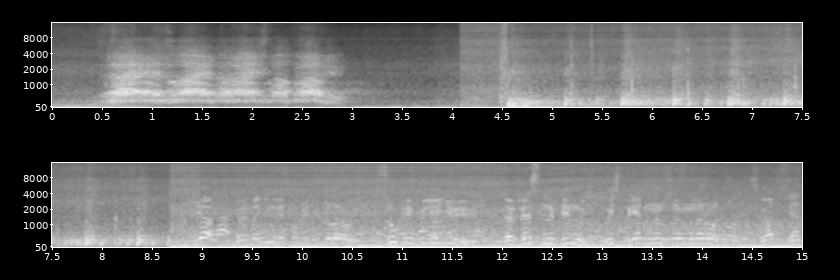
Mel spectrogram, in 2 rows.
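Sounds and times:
low outdoor rumble: 0.0 - 15.0
soldiers shouting in unison: 0.5 - 3.2.

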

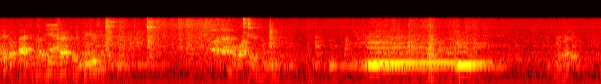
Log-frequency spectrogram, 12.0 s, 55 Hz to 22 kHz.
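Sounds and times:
electric guitar low note: 7.0 - 10.2.

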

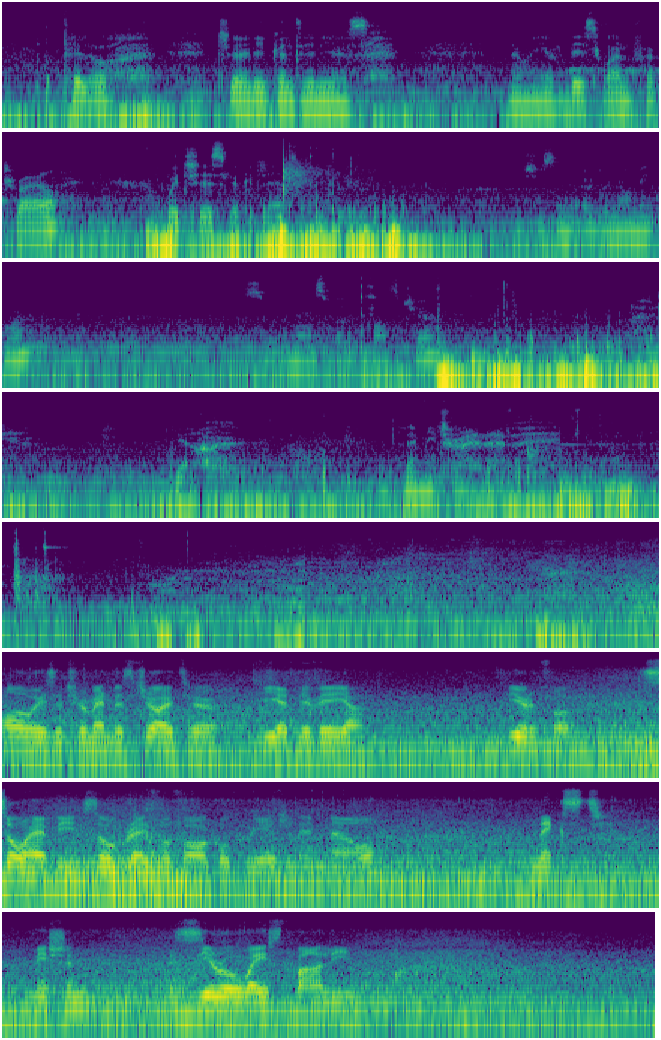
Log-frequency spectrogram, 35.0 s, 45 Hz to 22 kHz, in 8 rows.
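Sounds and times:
road traffic noise: 0.0 - 35.0.

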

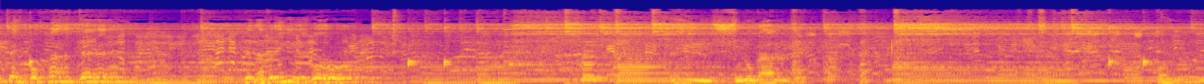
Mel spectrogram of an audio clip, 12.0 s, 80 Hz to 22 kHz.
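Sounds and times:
guitars holding chords: 0.0 - 12.0.

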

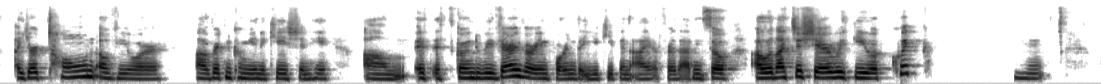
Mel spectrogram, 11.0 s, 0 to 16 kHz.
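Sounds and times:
woman speaking: 0.0 - 9.3.

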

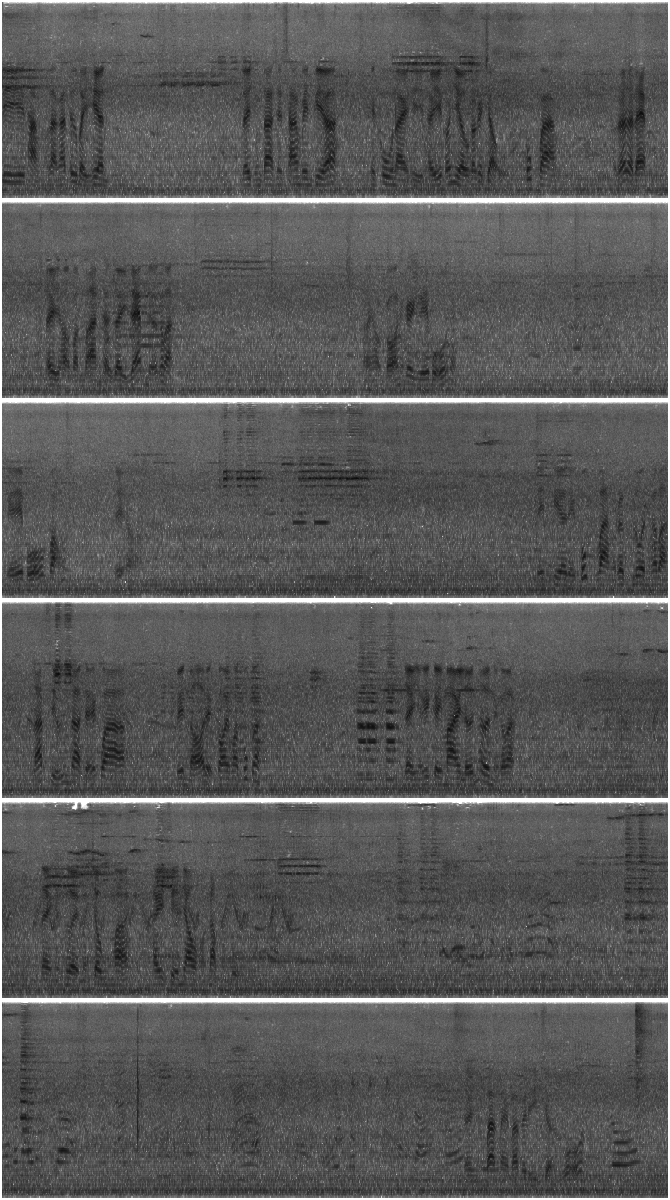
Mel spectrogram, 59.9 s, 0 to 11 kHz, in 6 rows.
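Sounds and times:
busy street traffic hum: 0.0 - 59.9
motorbike engines rumbling: 0.0 - 59.9
faint voices: 46.4 - 59.9.

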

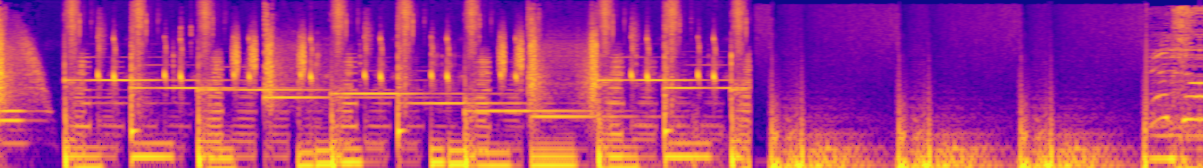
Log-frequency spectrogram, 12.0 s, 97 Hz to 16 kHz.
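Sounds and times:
deep booming hits: 7.4 - 11.0.

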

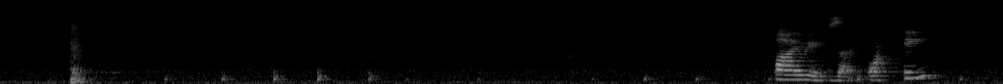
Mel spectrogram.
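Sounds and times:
marker pen writing on whiteboard: 0.6 - 10.0.

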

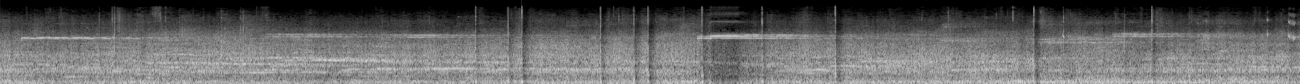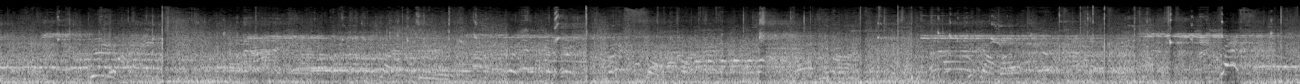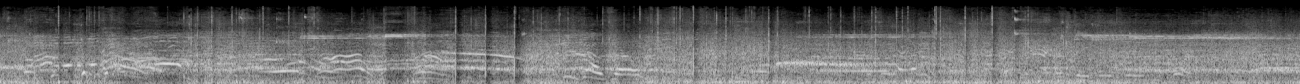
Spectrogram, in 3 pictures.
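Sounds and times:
many overlapping voices: 0.0 - 39.0
referee whistles: 0.1 - 1.6, 2.6 - 4.8, 7.0 - 8.2, 10.4 - 14.6, 21.8 - 23.6, 24.3 - 26.4, 28.8 - 30.6, 36.6 - 39.0
volleyballs being hit: 4.6 - 24.8, 25.4 - 33.8, 34.4 - 36.8.

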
